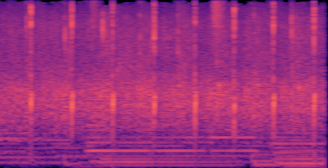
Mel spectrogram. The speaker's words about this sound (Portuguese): Se você crê nisso, dê uma grande salva de palmas em adoração ao Senhor.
